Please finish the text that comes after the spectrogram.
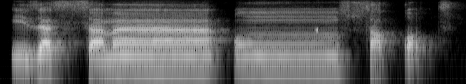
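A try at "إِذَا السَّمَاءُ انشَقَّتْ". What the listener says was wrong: Koreksi Opung pada ikhfanya. Mohon agar ditampakkan lebih jelas lagi bahwa itu ikhfa kepada shin. Unshaqqat. Idzas sama'u unshaqqat. Langsung dekat kepada makhrajnya dia. Kalau dia dibaca ini jadi tafkim ya, tapi dia harus ditarik sedikit ya. Unshaqqat.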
